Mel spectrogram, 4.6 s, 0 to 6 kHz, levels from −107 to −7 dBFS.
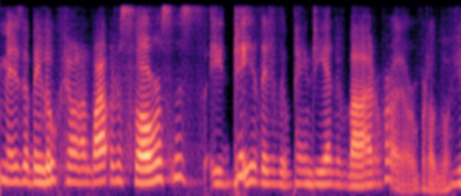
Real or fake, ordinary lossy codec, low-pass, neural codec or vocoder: fake; none; 5.4 kHz; codec, 16 kHz in and 24 kHz out, 0.4 kbps, LongCat-Audio-Codec, four codebook decoder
